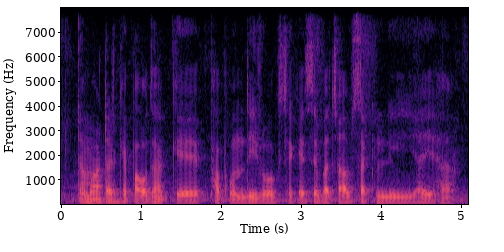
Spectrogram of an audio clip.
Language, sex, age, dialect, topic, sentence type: Magahi, male, 18-24, Western, agriculture, question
